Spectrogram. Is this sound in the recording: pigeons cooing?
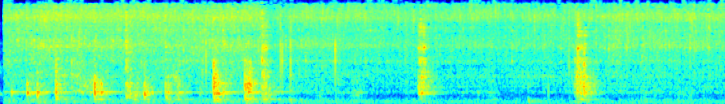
no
